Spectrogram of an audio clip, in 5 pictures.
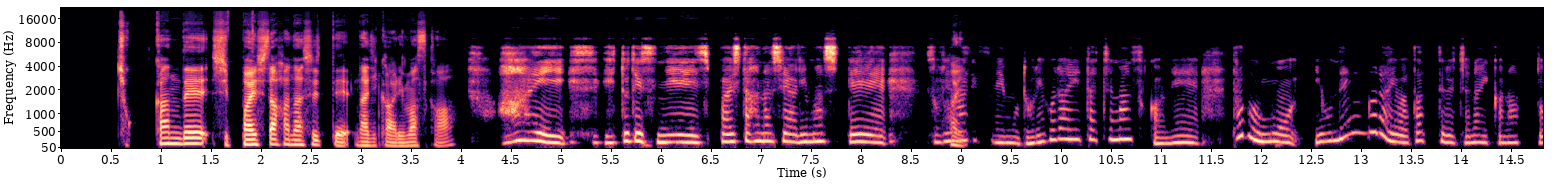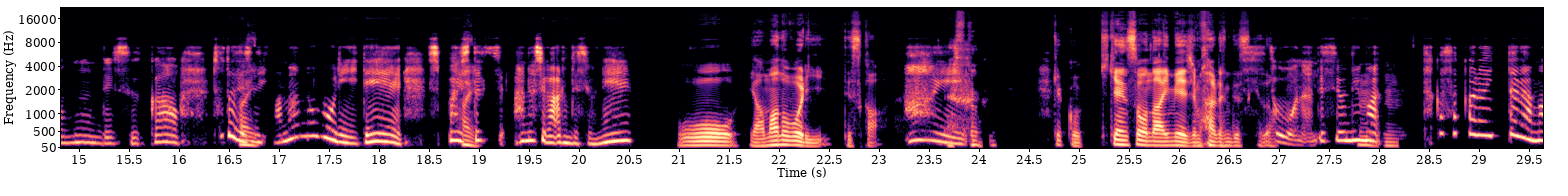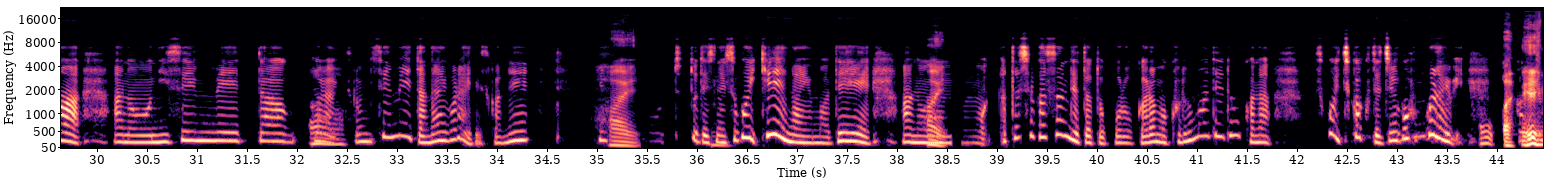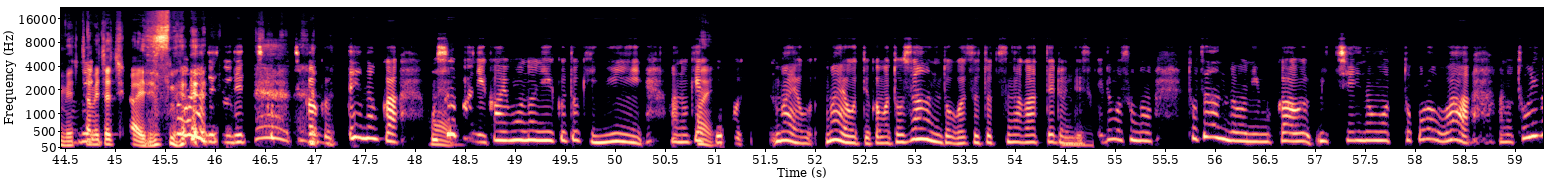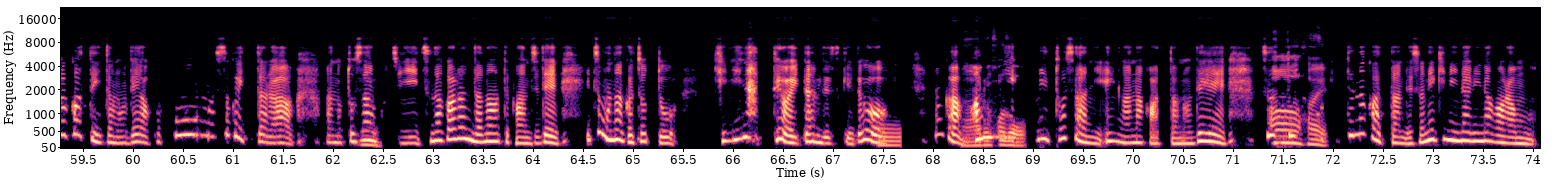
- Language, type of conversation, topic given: Japanese, podcast, 直感で判断して失敗した経験はありますか？
- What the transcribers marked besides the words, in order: other background noise; chuckle; laughing while speaking: "あるんですけど"; tapping; "すごく" said as "つこく"; laughing while speaking: "近いですね"; laugh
